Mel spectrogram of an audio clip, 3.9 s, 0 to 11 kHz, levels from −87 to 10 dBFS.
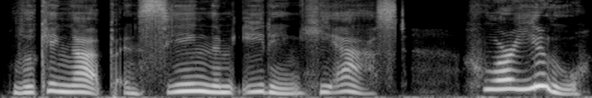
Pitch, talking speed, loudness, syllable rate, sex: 220 Hz, 165 wpm, -14 LUFS, 4.6 syllables/s, female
